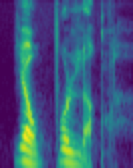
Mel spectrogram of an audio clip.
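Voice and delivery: ordinary delivery

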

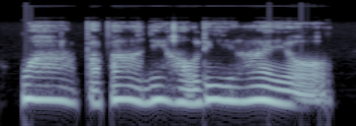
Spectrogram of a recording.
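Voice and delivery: dad mimicking his little son's wonder. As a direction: play the small boy, slowly impressed. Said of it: "然后儿子就说".

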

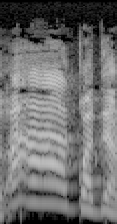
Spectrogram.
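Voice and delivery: flustered squeal as if in an anime; anime girl voice. Retold or imitated. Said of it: "动漫的". (动漫少女式尖声惊叫)

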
